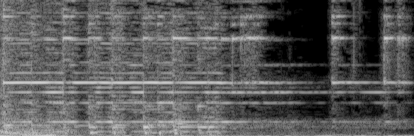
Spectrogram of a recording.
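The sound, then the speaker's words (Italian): A small bell rings with bright, sustained high tones that stay loud and steady, dip briefly, then return in a few short rings toward the end. “Sali in sella, è suonata la campanella.”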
